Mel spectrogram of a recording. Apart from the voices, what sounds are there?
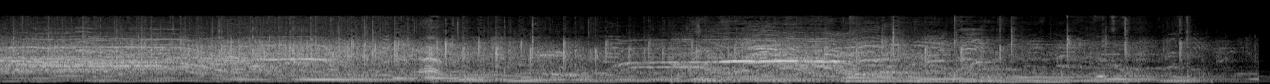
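audience clapping and cheering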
